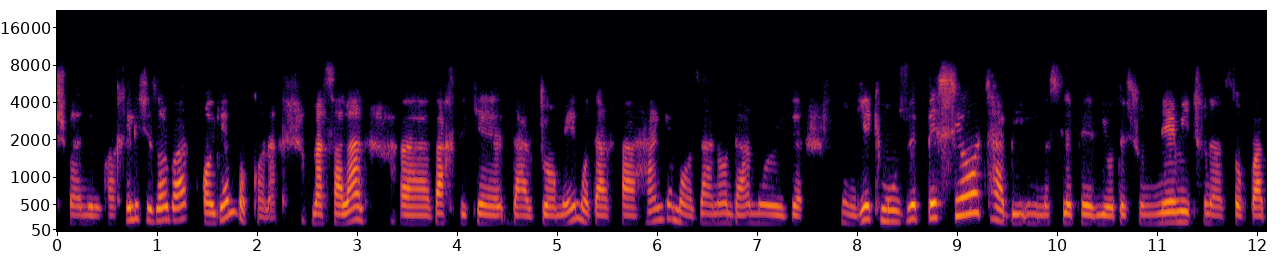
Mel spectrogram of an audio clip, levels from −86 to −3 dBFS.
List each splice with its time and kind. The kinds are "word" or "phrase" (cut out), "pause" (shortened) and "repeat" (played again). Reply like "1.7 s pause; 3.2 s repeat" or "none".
1.4 s pause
